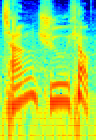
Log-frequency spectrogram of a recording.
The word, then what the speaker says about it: 장주혁: It's 장주혁.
